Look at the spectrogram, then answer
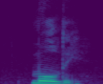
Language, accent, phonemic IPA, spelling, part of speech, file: English, US, /ˈmoʊldi/, moldy, adjective, En-us-moldy.ogg
- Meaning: 1. Covered with mold 2. Stale or musty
